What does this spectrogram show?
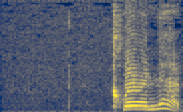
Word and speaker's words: clarinet: our voice Glide up clarinette has three Ables clarinet but it's the final syllable that is stressed and there's a pause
